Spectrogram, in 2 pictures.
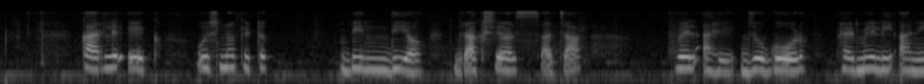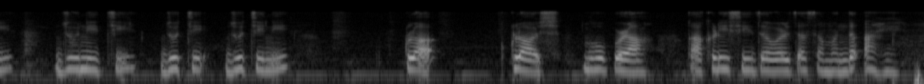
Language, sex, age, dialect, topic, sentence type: Marathi, female, 31-35, Varhadi, agriculture, statement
